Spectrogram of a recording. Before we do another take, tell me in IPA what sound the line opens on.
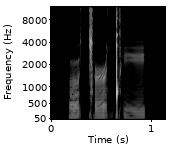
ʊ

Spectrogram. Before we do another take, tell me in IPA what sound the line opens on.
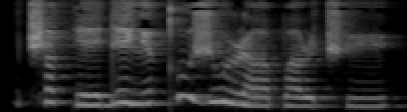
t͡ʃʰ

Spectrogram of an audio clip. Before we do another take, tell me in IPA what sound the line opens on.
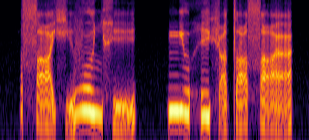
sˤ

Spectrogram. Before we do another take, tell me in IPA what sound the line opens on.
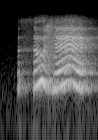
θ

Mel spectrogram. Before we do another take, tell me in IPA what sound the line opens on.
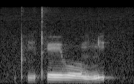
pʰ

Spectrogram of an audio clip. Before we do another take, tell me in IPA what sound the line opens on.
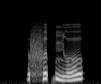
f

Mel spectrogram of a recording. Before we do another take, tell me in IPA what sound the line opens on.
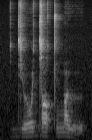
dʲ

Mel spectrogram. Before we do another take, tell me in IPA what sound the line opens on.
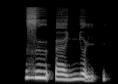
z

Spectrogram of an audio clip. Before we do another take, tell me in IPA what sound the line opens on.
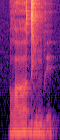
lˠ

